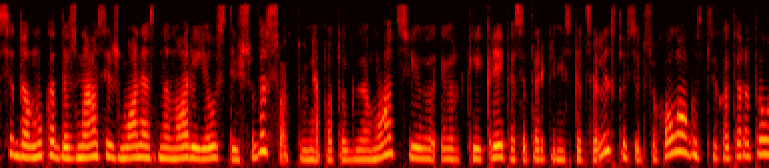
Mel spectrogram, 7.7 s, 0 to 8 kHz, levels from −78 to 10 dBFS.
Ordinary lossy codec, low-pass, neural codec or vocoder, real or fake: Opus, 24 kbps; 7.2 kHz; codec, 16 kHz, 2 kbps, FreqCodec, smaller model; fake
